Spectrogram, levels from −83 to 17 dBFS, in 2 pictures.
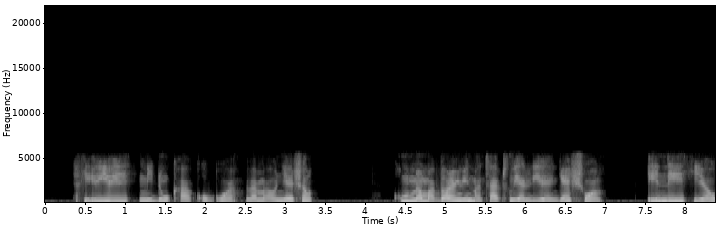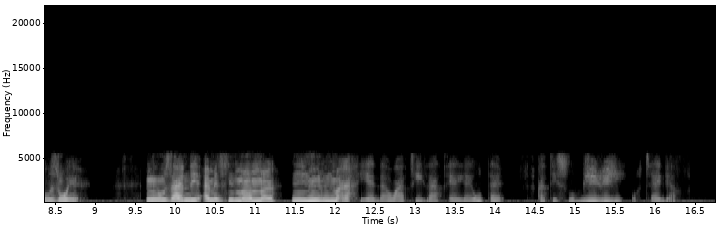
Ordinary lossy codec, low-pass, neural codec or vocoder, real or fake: Opus, 24 kbps; 5.4 kHz; autoencoder, 22.05 kHz, a latent of 192 numbers a frame, VITS, trained on many speakers; fake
